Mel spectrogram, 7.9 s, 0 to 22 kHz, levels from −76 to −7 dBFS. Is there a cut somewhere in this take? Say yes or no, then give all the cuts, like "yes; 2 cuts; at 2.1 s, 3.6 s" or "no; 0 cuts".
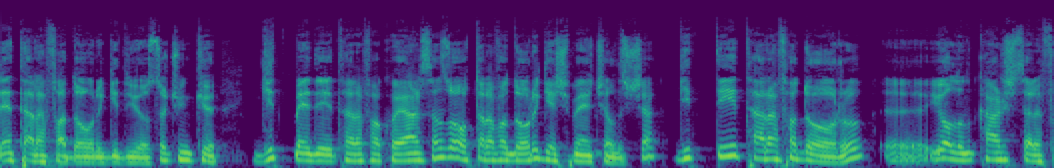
yes; 3 cuts; at 1.7 s, 5.0 s, 6.6 s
